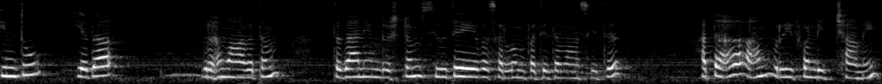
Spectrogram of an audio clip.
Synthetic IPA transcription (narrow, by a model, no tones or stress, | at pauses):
kint̪u | jɐd̪aː | ɡɾɐɦɐmaːɡɐt̪ɐm | t̪ɐd̪aːniːnd̪ɾiʂʈɐmsjuːt̪eːʋɐsɐɾʋɐmpɐt̪it̪ɐmaːsit̪ɨ | ɐt̪ɐɦɐ̆ɐɦɐmɾiːfɐɳɖitːʃʰaːmi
